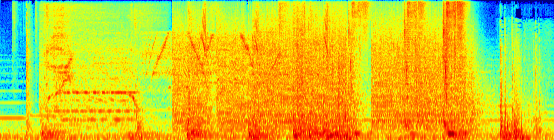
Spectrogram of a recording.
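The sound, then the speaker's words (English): Heavy, irregular pounding on a door as the Borg try to break it down, loud thuds and booming crashes landing again and again over a dense, rumbling background with a steady tone early on; nobody speaks. “The Borg are trying to break down the door.”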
